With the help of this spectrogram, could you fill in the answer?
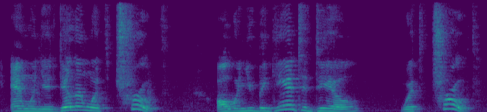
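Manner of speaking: loud, rising sermon delivery; full-force preaching. Acted. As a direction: proclaim it like a preacher at the pulpit.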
